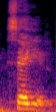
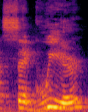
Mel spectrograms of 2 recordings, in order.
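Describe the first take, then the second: First: Seguir with a silent u, seh-GEER; right way. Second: Seguir with the u said, seg-WEER; wrong way. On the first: Teacher corrects students, silent u in seguir. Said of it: "it's seguir". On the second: Teacher shows students the wrong way, sounding the silent u. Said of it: "It's not seguir". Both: Shown as a demonstration.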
